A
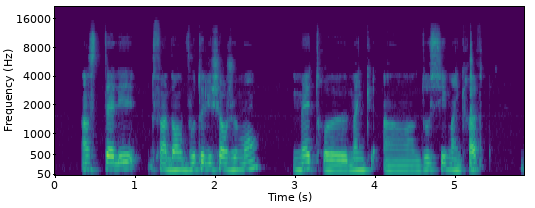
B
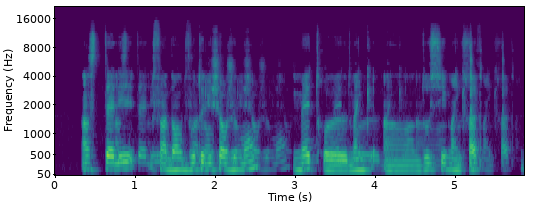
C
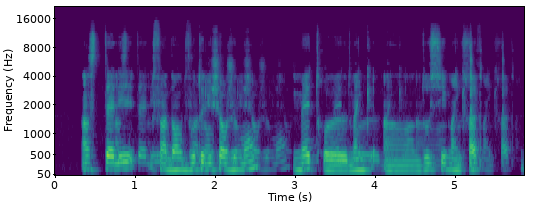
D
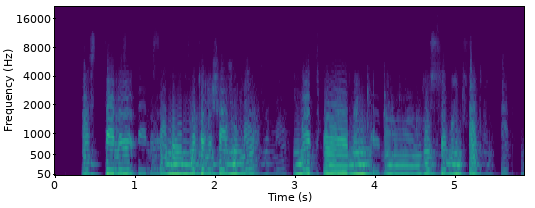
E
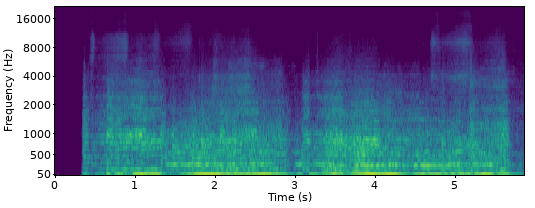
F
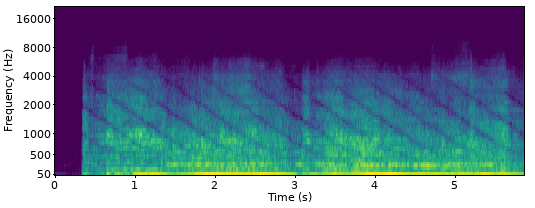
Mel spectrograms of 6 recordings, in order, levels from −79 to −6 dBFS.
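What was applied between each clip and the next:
high-pass 110 Hz; thinning echo 400 ms, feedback 16%, high-pass 500 Hz, level -10 dB
no audible change
spectral replace 1.05–1.57 s, 990–4100 Hz; FFT filter 140 Hz 0 dB, 210 Hz -15 dB, 370 Hz -3 dB, 690 Hz -14 dB, 1.9 kHz -12 dB, 6.5 kHz -22 dB; full-wave rectifier; trim +3 dB
reverberation, pre-delay 3 ms, DRR -6.5 dB; trim +3 dB
distance through air 180 m; filtered feedback delay 152 ms, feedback 57%, low-pass 1.1 kHz, level -10 dB; Shepard-style phaser falling 2 Hz; trim +7 dB

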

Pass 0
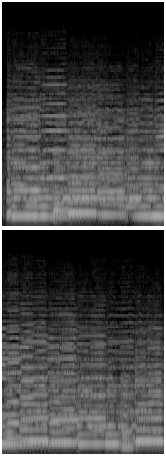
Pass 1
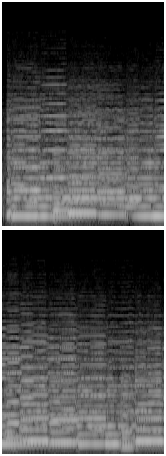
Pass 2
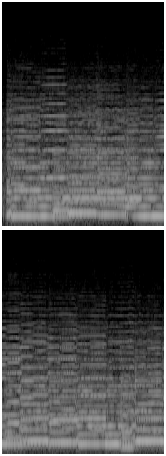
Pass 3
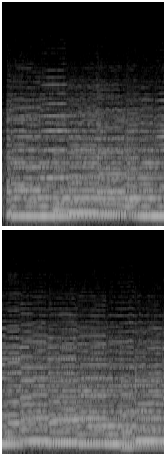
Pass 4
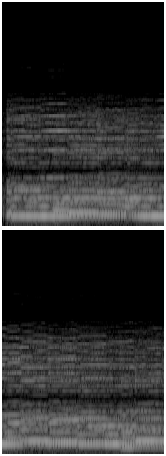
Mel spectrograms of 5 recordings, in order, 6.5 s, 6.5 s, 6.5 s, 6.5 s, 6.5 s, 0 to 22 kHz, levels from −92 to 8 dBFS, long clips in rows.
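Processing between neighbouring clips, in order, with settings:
reverse; upward compressor, threshold -34 dBFS; reverse; treble shelf 4.5 kHz -11 dB; trim +6 dB
peak limiter -24 dBFS, peak gain reduction 10 dB
feedback echo behind a low-pass 163 ms, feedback 83%, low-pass 3.2 kHz, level -12.5 dB
static phaser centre 2.4 kHz, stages 4; reverberation RT60 0.40 s, pre-delay 15 ms, DRR 11 dB; trim -7.5 dB

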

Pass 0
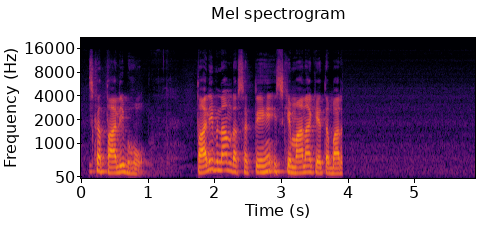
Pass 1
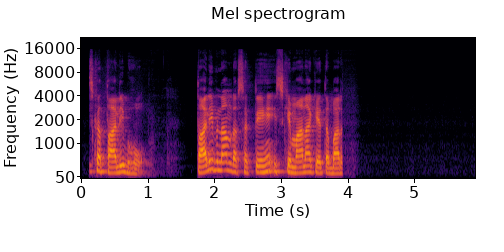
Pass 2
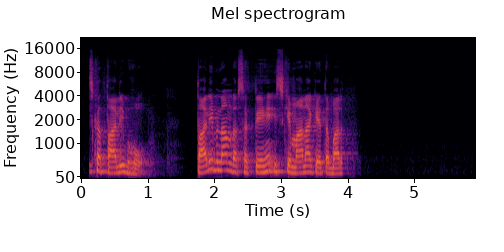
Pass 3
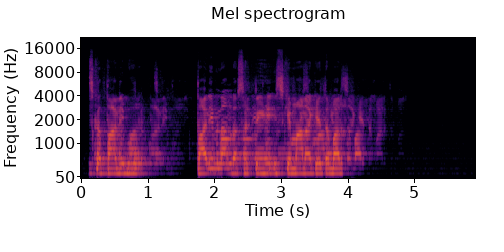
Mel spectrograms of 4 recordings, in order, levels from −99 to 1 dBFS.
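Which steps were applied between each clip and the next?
expander -50 dBFS
compression 3:1, threshold -25 dBFS, peak gain reduction 6.5 dB; feedback delay 93 ms, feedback 45%, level -22 dB; trim -7 dB
repeats whose band climbs or falls 324 ms, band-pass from 900 Hz, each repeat 1.4 oct, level -6.5 dB; robot voice 142 Hz

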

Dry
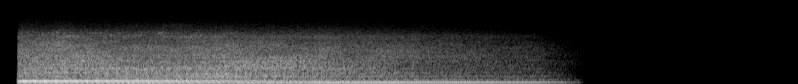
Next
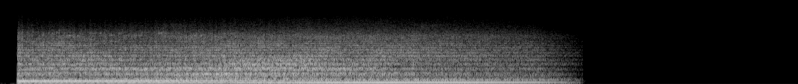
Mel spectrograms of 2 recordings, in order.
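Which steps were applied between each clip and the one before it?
comb 4.2 ms, depth 93%; peak limiter -12.5 dBFS, peak gain reduction 8 dB; compression, threshold -22 dBFS, peak gain reduction 5.5 dB; trim +7 dB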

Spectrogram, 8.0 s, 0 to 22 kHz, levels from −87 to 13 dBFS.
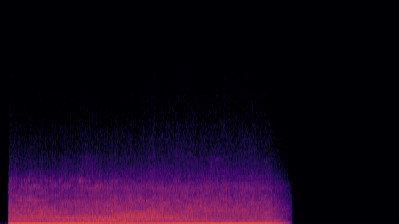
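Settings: peak limiter -19.5 dBFS, peak gain reduction 11.5 dB; trim -3.5 dB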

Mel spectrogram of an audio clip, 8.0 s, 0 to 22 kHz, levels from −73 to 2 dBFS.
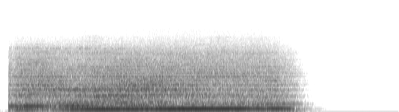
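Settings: plate-style reverb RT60 0.85 s, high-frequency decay 0.85×, pre-delay 115 ms, DRR -4.5 dB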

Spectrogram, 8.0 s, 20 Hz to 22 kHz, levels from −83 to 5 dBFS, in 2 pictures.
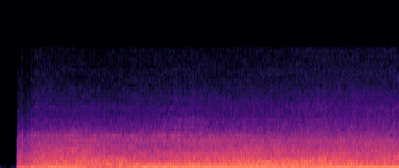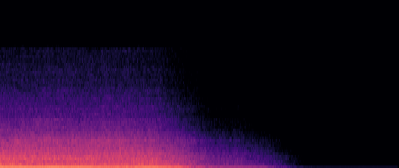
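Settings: delay 851 ms -23 dB; trim +7 dB

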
